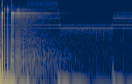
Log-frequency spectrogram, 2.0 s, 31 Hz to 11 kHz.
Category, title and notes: Instrument samples > Synths / Electronic
Benjolon 1 shot4
1SHOT, NOSIE, DRUM, SYNTH, MODULAR, CHIRP, BENJOLIN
